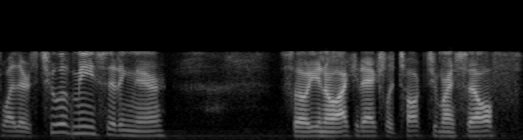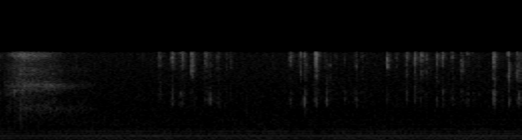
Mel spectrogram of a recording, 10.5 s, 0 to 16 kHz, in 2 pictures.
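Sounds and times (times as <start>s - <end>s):
speech: 0.0s - 1.8s, 2.9s - 5.1s
low steady hum: 0.0s - 10.4s
angry typing on a computer keyboard: 6.8s - 10.4s.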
